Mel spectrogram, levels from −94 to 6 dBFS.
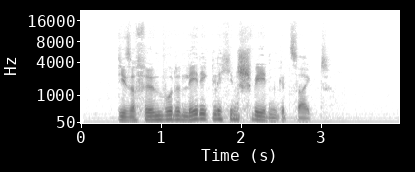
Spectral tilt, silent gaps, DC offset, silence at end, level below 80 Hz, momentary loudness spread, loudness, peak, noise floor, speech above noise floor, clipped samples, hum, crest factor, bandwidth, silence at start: -5.5 dB/octave; none; under 0.1%; 0.9 s; -74 dBFS; 16 LU; -45 LUFS; -28 dBFS; -79 dBFS; 35 dB; under 0.1%; none; 18 dB; 16.5 kHz; 0.45 s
